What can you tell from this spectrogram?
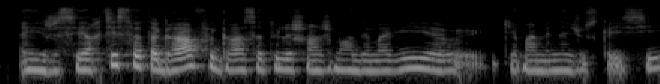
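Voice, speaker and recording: A woman's fairly low voice in a Ukrainian accent, with fairly even intonation. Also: quiet background. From Ukraine, Odessa. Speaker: photographer, program participant. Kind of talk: testimony.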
